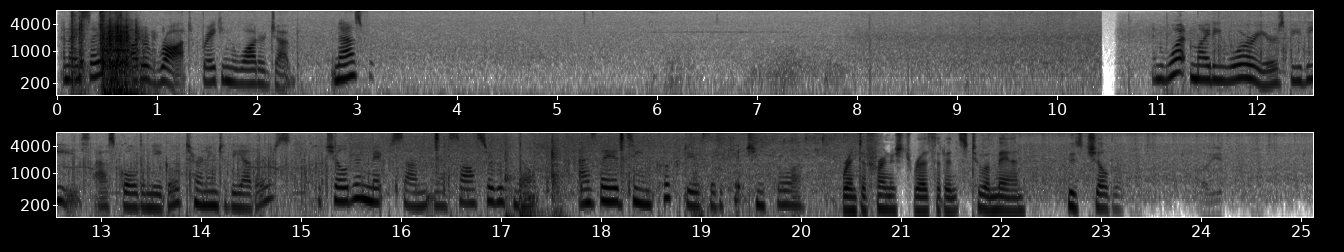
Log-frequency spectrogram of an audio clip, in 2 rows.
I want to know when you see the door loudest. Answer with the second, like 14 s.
1 s.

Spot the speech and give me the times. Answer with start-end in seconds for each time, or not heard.
0.1-3.1, 10.9-23.2.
